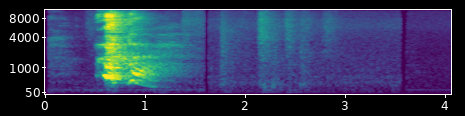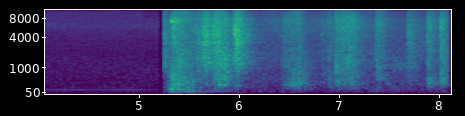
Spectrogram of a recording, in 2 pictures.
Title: When you cough or sneeze in public nowadays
